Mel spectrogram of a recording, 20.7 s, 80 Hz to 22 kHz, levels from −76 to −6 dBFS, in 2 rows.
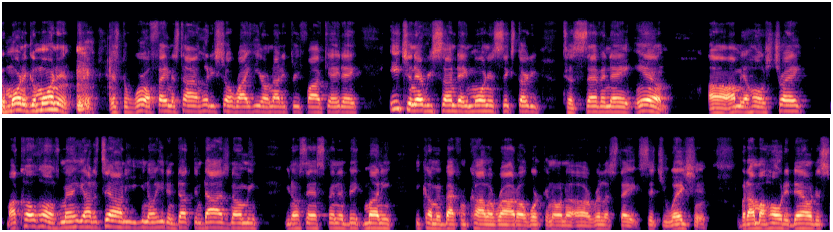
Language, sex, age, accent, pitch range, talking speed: English, male, 30-49, American, 120-140 Hz, 215 wpm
